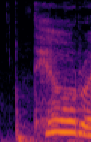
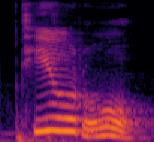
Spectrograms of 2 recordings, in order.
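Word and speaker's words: tear: 여러분 태어는 이렇게 태어로 해서 발음이 되잖아요. 그러면 철거하다, 부수다, 원래 찢다 막 이런 뜻으로 쓰여 돼요. 자, 그런데이 티어로 만약에이 발음이 티어로 발음이 되잖아요. 그러면 이때는 뜻이 뭐죠? 눈물이에요. 가슴을 찢으면 눈물이 나죠.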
